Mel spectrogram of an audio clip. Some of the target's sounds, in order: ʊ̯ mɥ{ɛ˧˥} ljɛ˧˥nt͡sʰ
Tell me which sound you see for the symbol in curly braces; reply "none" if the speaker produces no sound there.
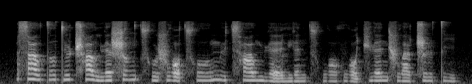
ɛ̰˨˩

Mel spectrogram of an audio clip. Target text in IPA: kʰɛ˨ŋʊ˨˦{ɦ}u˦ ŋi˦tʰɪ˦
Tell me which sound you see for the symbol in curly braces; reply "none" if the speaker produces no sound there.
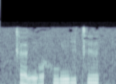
h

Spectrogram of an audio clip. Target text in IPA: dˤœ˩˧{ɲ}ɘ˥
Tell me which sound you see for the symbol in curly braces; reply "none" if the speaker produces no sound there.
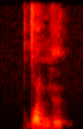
ɲ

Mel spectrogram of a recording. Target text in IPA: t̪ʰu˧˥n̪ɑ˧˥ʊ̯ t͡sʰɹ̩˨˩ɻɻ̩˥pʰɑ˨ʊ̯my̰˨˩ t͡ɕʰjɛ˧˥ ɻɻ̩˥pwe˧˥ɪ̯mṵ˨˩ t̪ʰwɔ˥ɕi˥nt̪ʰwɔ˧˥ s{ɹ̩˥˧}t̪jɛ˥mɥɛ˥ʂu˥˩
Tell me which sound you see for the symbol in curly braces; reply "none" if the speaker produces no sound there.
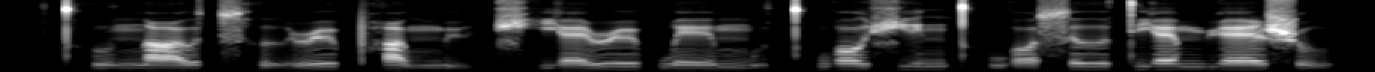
ɹ̩˥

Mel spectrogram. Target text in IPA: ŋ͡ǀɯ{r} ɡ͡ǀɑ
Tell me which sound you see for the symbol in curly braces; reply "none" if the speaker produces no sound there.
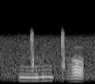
n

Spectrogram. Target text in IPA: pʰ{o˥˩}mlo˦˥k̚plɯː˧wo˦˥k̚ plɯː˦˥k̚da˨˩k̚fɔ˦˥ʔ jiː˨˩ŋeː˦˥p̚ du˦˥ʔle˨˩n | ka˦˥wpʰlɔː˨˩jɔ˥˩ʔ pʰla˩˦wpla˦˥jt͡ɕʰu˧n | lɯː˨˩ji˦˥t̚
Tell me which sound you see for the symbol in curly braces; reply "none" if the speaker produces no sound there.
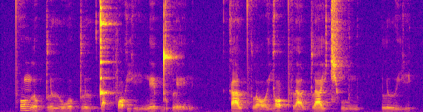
o˥˩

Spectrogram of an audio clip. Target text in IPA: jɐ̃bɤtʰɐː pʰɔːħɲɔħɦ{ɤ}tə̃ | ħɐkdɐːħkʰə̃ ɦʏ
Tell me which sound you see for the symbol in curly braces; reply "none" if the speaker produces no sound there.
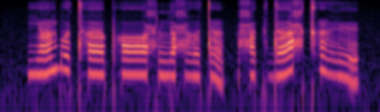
ɤ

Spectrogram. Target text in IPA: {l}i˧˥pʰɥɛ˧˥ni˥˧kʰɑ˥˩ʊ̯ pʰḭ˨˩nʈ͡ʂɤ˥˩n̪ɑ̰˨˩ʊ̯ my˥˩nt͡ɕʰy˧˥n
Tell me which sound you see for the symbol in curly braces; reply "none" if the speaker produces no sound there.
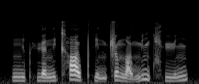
n̪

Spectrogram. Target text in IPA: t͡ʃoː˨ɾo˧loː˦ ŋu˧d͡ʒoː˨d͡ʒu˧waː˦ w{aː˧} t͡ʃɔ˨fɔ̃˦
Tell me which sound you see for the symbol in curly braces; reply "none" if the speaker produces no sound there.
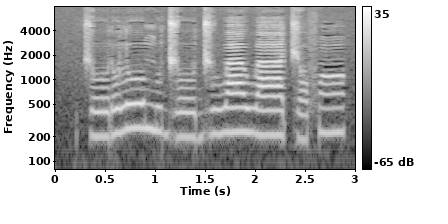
aː˧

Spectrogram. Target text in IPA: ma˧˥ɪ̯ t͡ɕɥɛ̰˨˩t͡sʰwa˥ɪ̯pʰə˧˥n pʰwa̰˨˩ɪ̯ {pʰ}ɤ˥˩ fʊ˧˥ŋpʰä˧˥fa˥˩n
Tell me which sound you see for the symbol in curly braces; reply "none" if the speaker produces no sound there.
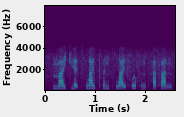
f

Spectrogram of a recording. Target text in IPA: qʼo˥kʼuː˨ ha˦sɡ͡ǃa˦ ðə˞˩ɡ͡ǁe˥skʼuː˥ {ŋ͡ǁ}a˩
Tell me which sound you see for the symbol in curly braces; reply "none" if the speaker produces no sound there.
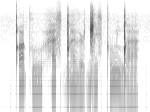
ŋ͡ǃ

